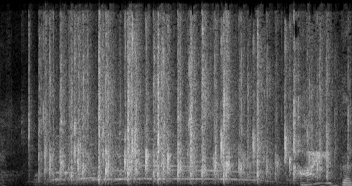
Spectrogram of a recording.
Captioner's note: crowd applauding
